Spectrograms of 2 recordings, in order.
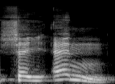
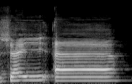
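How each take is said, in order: First: The word ends with an n sound. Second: The word ends on a lengthened vowel. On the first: The reading continues without stopping. "je garde le tenwin. Je dis shay'an" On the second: The reader stops on this word. "Je m'arrêterai en deux temps"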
